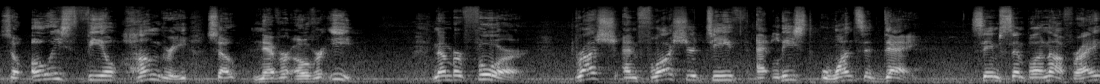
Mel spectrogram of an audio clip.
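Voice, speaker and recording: Over noticeable background noise, a man speaks at a high pitch that swings very widely. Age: 50s. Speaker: yoga and fitness instructor. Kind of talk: video tips talk. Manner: energetic.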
